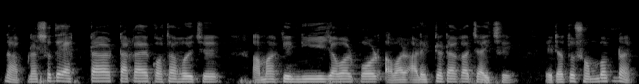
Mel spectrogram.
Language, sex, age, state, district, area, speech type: Bengali, male, 18-30, West Bengal, South 24 Parganas, urban, spontaneous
